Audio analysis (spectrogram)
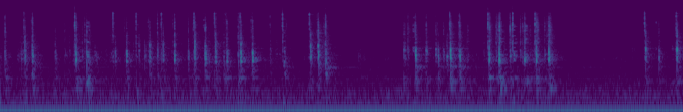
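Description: A pink mechanical keyboard with round plastic keycaps and a metal frame is typed on with fingertips and long red nails, including the edge keys. Bursts of quick, bright clacky keystrokes come in steady runs with short pauses between them, each press sharp and short with almost no ring.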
